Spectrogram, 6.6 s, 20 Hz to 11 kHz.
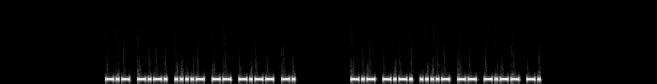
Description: Morse code, heard as a keyed tone, about 46 wpm, 700 Hz. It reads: KC4MYN KC4MYN
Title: USA Call Signs - 6 Characters - Repeated 2x - 45wpm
